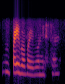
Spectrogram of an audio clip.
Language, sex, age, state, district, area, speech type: Assamese, female, 18-30, Assam, Charaideo, rural, conversation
